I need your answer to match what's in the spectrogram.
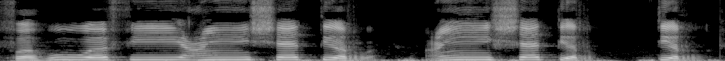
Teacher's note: idgham bila iaitu kita kena masukkan bunyi ra ini ke dalam tanwin ta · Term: idgham bila khunnah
